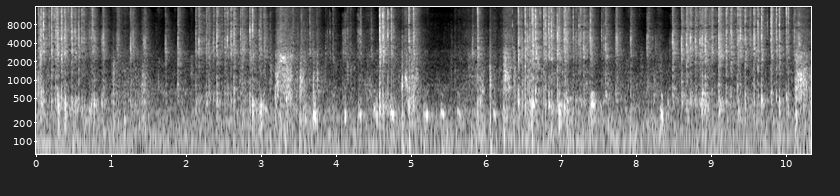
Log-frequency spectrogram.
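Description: Small dogs' claws click and skitter on a hardwood floor.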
